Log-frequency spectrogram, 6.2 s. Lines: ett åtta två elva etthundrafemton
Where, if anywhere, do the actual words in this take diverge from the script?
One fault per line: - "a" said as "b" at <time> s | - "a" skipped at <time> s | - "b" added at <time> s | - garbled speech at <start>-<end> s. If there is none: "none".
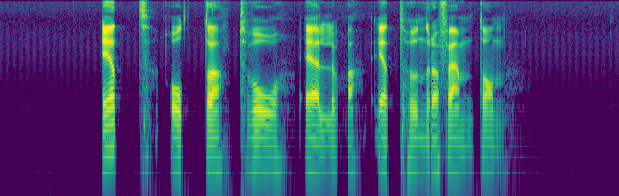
none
